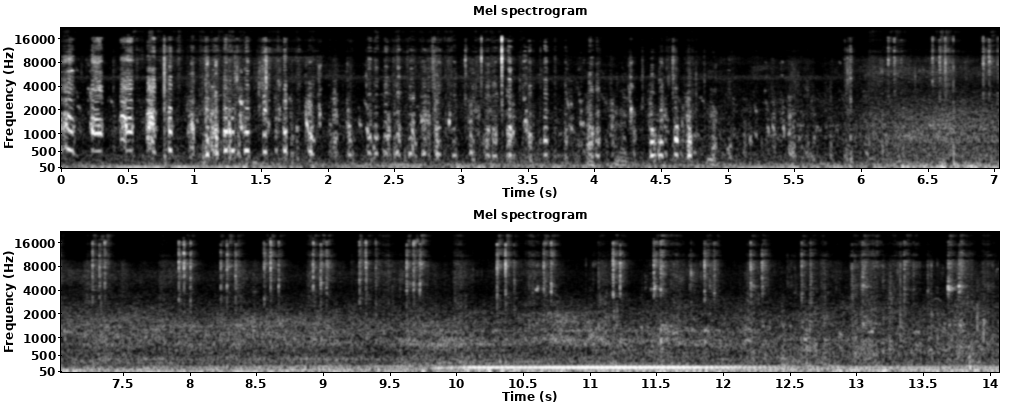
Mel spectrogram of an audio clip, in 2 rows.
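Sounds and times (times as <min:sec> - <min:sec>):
engine humming: 0:00.0 - 0:14.0
light rattling clicks: 0:06.1 - 0:14.0.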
